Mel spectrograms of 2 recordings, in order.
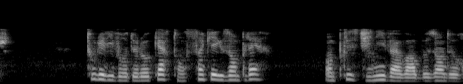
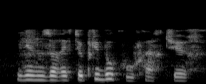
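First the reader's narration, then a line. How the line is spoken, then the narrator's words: Sighing. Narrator (French): soupira-t-elle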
